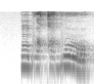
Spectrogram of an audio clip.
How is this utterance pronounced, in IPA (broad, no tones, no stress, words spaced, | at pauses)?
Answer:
mbṳ qṳbwu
